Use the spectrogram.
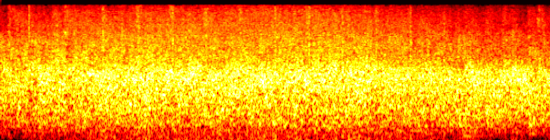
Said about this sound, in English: Thank you so much for clapping before I asked you to.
